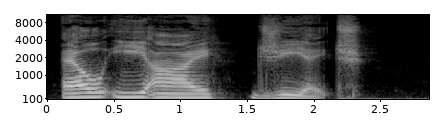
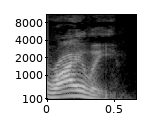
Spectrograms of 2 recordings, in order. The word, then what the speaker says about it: Rayleigh: I spell it out for you. RAYLEIGH. RAY? Yeah. Rayleigh. Yeah. Not Riley.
